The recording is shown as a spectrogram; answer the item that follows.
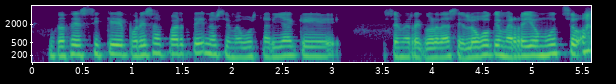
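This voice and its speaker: A woman with a medium pitch speaks at a moderate pace with fairly even intonation over a quiet background. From Spain, Ciudad Real; Spain. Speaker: physiotherapist. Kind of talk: interview conversation. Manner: laughs often. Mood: relaxed, friendly, smiling. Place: home room. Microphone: video call.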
